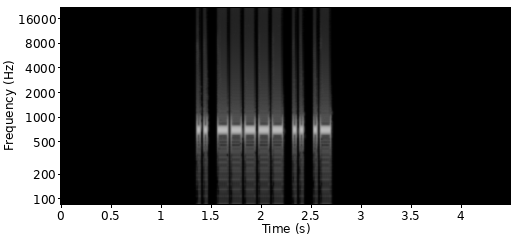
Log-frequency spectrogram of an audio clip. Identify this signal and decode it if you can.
Morse code, heard as a keyed tone, about 36 wpm, 700 Hz. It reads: I0IA
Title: DXCC-100 Call Signs - 4 Characters - 35wpm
